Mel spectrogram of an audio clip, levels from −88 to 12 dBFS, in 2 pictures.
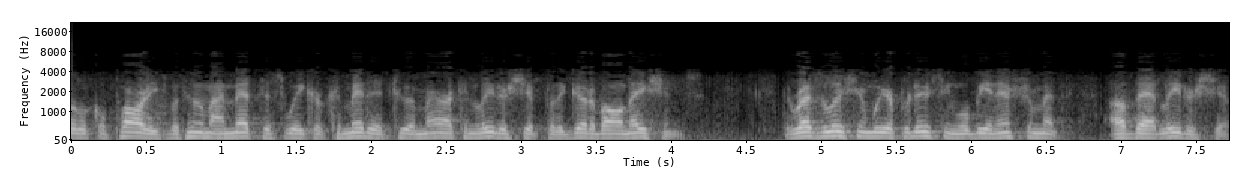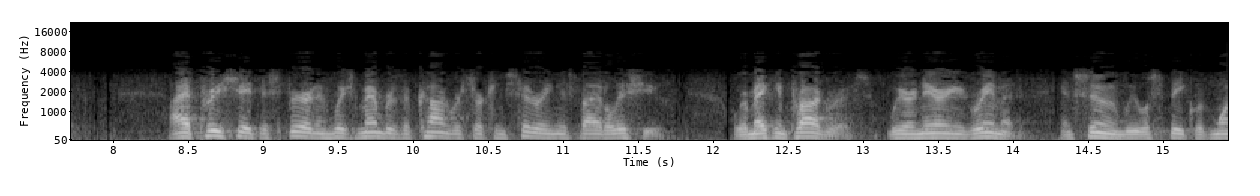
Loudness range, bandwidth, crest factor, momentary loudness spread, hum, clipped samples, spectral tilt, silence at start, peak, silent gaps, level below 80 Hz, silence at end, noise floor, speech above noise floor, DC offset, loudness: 2 LU; 4.5 kHz; 18 dB; 11 LU; none; under 0.1%; -10 dB/octave; 0 s; -2 dBFS; none; -50 dBFS; 0 s; -49 dBFS; 29 dB; under 0.1%; -21 LUFS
